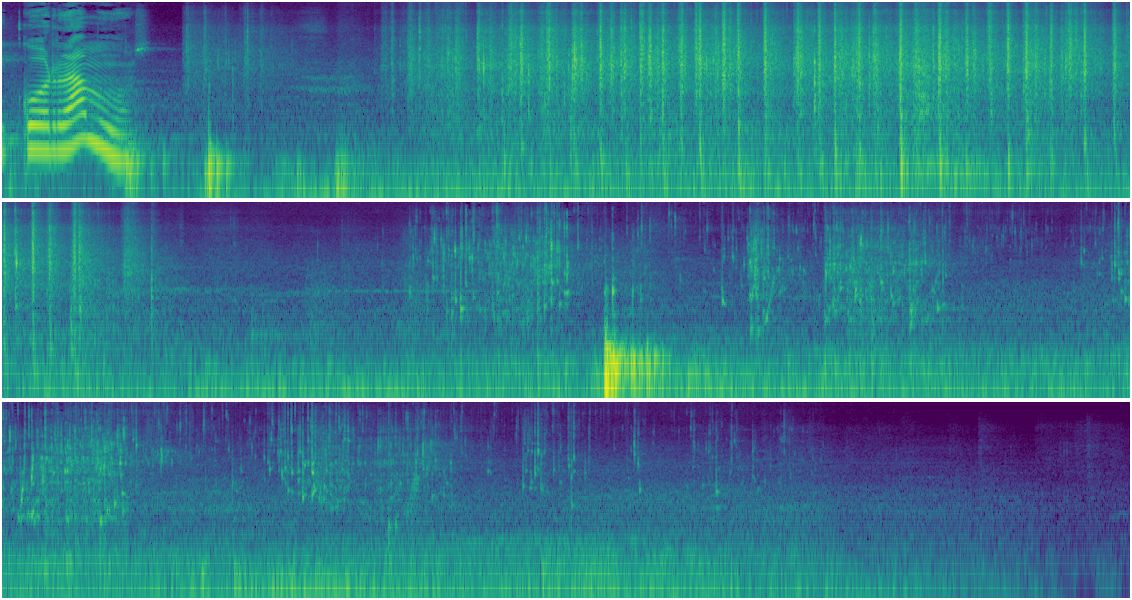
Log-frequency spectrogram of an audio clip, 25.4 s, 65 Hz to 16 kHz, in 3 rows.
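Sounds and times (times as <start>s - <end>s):
speech: 0.0s - 1.2s
bright splashing bursts of water: 2.9s - 9.6s, 11.4s - 23.2s
continuous stream water trickling and babbling: 11.6s - 23.2s
brief low thump: 13.0s - 13.9s.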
